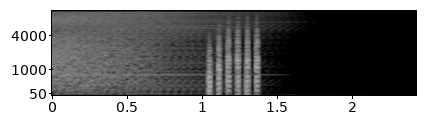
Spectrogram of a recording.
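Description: Quick electronic beeps chirp in a rapid run.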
